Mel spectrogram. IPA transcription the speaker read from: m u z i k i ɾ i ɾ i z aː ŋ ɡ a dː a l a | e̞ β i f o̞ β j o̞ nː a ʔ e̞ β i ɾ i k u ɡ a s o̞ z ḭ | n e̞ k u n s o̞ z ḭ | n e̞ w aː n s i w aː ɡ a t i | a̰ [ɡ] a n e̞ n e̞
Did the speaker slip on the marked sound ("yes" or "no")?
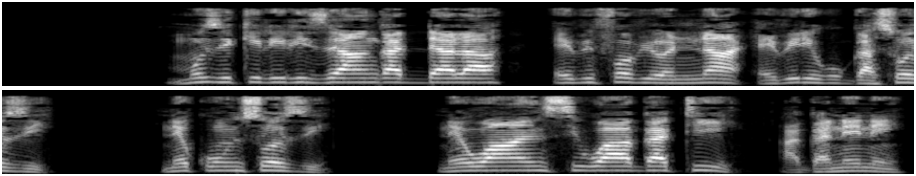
no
